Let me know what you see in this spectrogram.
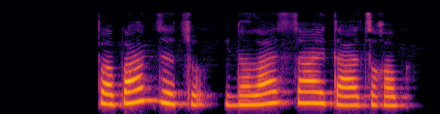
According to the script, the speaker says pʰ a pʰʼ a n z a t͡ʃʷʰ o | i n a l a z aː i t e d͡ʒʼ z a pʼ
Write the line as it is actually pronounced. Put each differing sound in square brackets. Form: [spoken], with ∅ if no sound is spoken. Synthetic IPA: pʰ a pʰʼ a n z a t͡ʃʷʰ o | i n a l a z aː [j] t [a] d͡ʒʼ [ʁ] a pʼ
